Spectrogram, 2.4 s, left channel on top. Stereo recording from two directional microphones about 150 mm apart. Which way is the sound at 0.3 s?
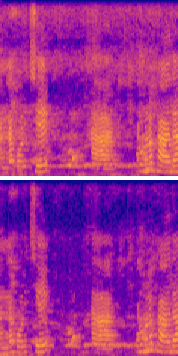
10° right (ahead or behind).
